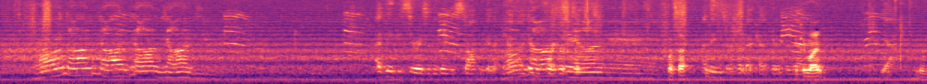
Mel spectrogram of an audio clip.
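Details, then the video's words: Domestic cat making a run of drawn-out, warbling meows and yowls that sound like speech, said to be saying "Oh Long Johnson"; the cries come in several bursts with short pauses between, and a steady low hum sits underneath. "Talking Cat Saying "Oh Long Johnson""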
